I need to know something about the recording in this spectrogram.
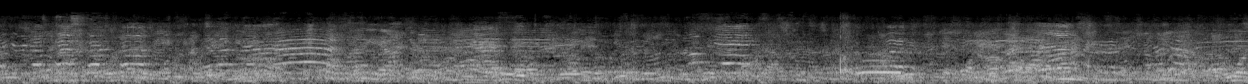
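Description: Young women shout and chant with animation outdoors.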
